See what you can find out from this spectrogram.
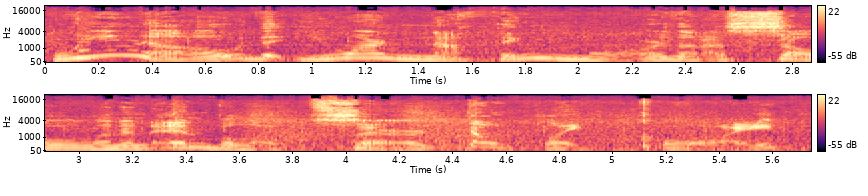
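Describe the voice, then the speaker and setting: An actor playing a cold-blooded, threatening killer in a period audio drama, speaking with deliberate menace. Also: male voice, on the high side, very animated, vocal fry, background noise, exaggerated voice. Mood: menacing. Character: menacing, cold-blooded male assassin in an overcoat.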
